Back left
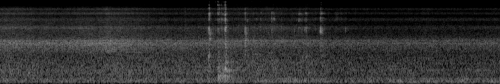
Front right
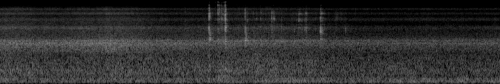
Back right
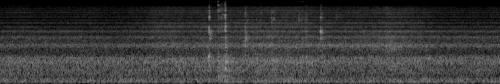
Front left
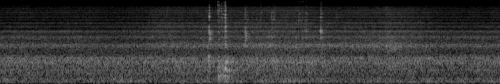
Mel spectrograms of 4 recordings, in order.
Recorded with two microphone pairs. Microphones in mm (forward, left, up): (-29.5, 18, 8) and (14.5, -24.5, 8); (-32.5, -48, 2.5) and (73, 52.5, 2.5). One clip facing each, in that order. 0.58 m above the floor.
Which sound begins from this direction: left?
Keys jangling, at 2.1 s.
